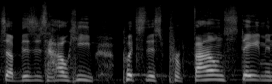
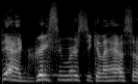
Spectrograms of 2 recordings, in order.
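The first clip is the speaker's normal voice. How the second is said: plain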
